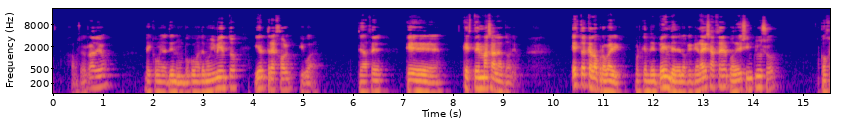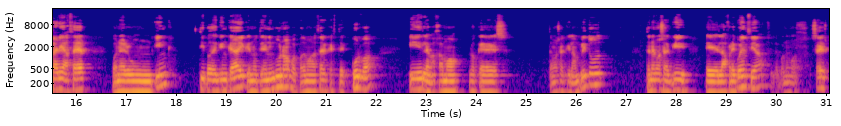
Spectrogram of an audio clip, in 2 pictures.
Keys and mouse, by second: 14.9-18.9 middle drag, 18.9-31.0 drag.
